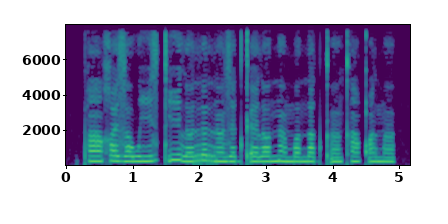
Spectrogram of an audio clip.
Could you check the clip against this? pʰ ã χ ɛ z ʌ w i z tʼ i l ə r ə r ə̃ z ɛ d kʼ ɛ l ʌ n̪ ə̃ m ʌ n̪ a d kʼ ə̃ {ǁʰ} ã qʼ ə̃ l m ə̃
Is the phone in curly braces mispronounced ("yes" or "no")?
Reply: yes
